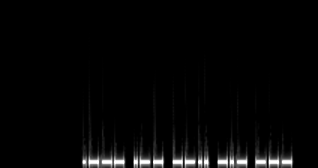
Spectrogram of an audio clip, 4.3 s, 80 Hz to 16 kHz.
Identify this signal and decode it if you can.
Morse code, heard as a keyed tone, about 27 wpm, 700 Hz. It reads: JWZKO
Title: Code Groups - 5 Letters - 28wpm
